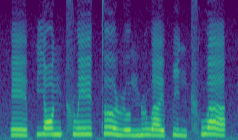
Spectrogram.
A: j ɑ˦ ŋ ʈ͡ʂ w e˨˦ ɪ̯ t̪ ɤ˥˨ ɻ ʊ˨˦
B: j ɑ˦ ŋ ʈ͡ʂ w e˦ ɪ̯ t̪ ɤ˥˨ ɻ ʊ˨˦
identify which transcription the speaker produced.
B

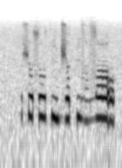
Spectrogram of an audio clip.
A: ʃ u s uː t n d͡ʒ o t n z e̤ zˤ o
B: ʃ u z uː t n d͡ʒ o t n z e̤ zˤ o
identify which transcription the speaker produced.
A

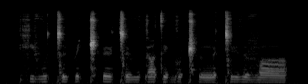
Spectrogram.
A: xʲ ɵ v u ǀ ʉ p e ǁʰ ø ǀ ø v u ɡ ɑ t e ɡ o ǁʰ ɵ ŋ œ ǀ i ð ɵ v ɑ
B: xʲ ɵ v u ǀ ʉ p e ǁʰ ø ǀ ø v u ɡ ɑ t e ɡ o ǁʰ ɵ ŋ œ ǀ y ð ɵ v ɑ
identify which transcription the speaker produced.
B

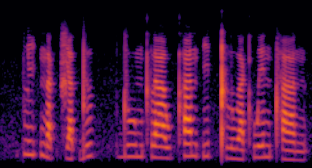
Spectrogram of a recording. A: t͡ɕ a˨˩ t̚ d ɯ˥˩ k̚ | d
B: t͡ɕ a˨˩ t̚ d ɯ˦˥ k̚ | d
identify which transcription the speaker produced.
A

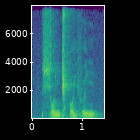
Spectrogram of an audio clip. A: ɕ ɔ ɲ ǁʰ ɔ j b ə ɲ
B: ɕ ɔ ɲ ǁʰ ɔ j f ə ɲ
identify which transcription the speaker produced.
B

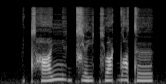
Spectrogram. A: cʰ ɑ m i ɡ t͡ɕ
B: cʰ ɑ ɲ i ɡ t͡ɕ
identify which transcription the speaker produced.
B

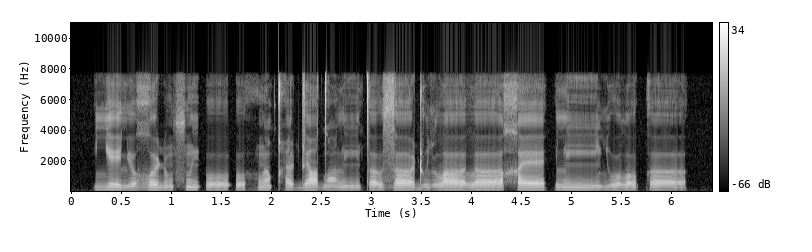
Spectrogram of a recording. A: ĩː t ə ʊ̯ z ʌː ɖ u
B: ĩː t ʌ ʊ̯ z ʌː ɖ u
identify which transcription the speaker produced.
B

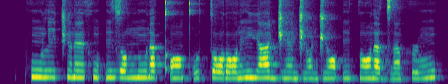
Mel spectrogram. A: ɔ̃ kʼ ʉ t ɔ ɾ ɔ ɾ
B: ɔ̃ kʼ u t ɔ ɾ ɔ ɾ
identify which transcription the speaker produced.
B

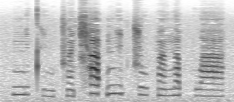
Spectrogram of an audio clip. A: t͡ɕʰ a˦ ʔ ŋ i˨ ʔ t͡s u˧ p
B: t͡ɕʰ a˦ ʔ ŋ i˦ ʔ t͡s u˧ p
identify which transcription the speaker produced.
B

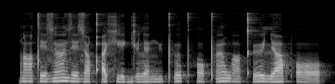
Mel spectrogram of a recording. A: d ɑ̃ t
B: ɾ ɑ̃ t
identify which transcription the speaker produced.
B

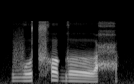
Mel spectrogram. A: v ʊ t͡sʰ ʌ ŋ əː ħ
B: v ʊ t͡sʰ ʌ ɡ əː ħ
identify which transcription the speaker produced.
B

